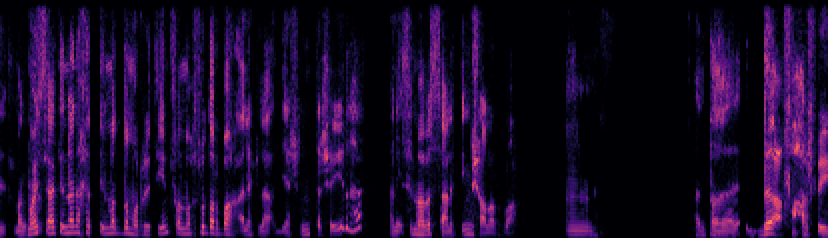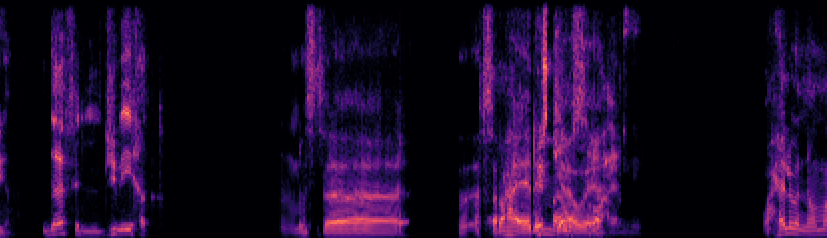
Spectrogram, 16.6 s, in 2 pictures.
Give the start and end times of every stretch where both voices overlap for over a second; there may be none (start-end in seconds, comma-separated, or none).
13.1-14.4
